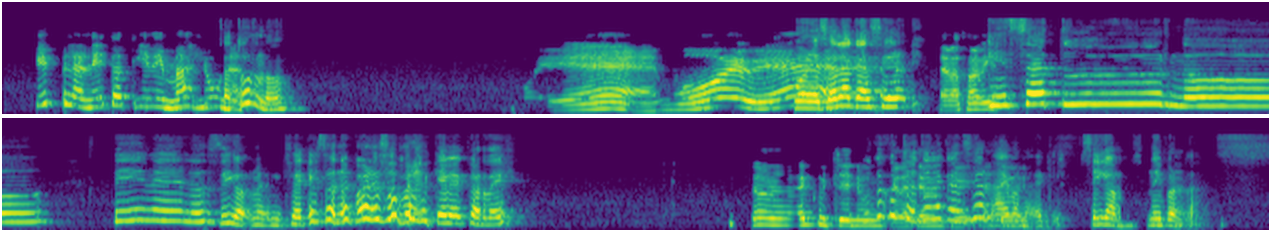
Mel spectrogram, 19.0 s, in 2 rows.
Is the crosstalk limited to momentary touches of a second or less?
No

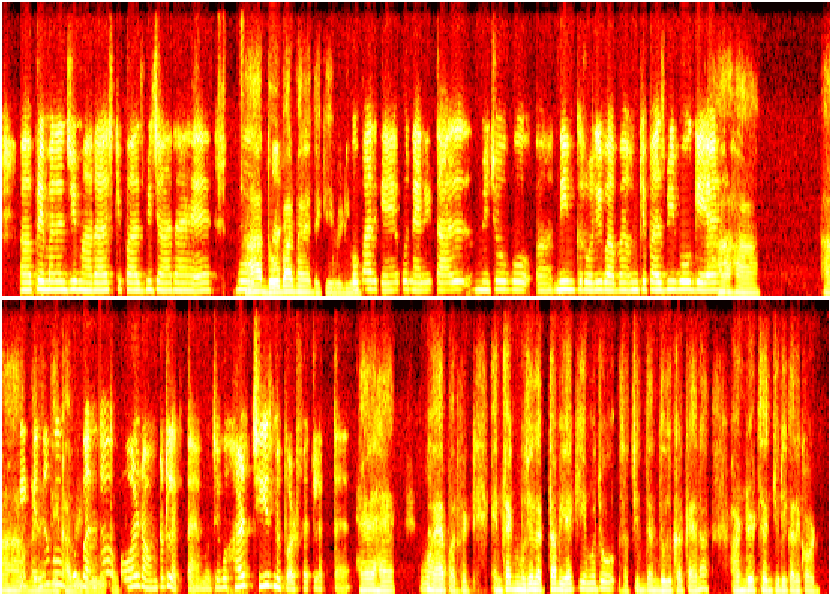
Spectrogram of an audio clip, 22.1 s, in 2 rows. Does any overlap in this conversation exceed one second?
Yes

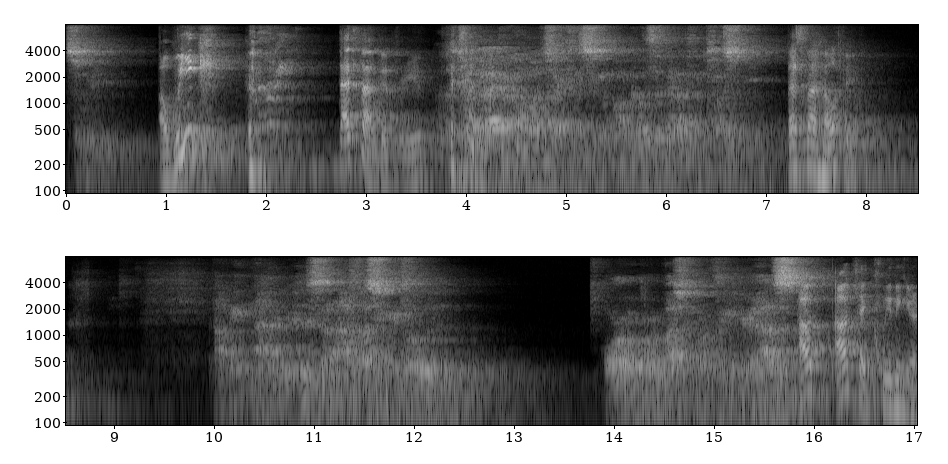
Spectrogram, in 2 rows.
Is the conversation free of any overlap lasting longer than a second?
Yes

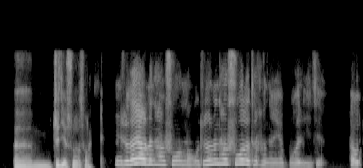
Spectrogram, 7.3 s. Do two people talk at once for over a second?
No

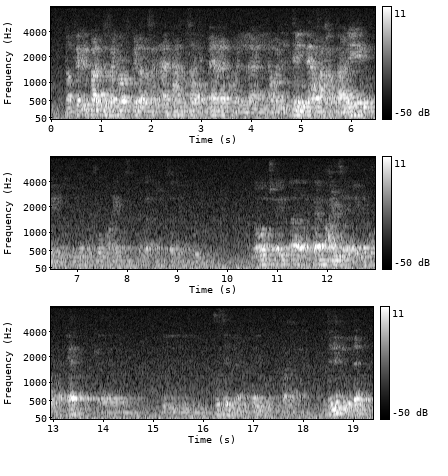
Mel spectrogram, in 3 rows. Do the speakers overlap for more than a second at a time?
Yes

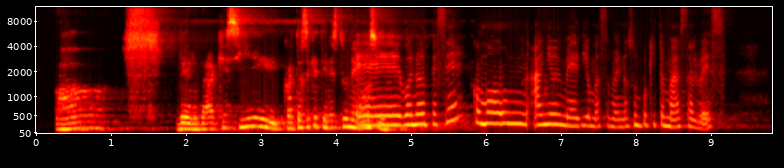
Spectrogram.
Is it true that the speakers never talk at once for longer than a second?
Yes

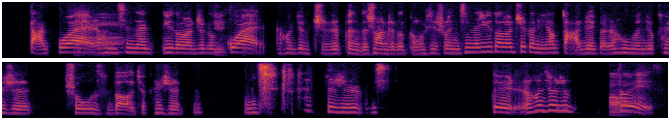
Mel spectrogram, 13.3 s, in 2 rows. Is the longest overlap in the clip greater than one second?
No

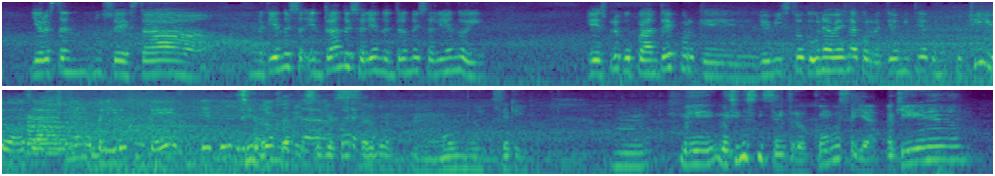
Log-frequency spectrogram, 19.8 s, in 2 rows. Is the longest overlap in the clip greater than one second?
Yes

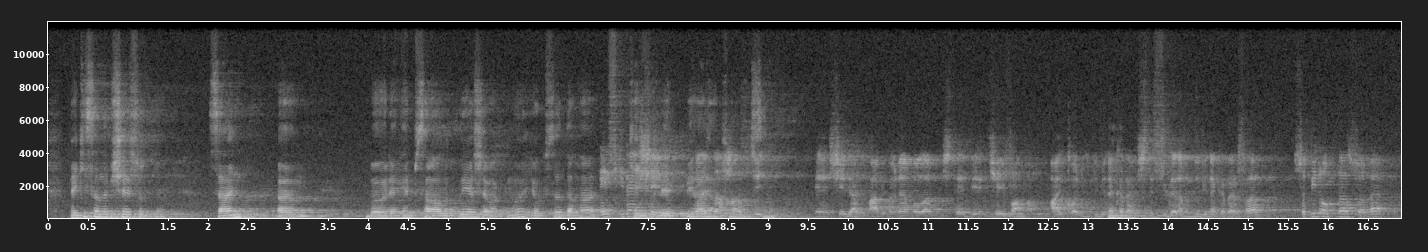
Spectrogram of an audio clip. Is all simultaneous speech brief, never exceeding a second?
No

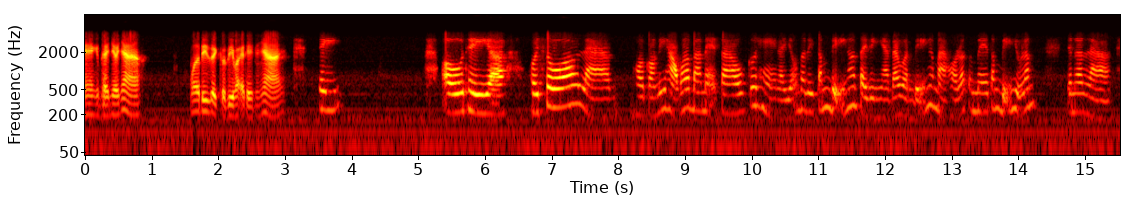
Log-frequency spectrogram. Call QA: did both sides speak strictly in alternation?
Yes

